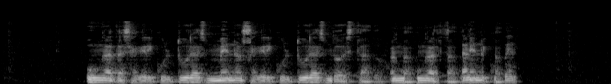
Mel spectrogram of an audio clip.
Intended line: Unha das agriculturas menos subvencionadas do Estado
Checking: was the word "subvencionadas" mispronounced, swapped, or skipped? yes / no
yes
